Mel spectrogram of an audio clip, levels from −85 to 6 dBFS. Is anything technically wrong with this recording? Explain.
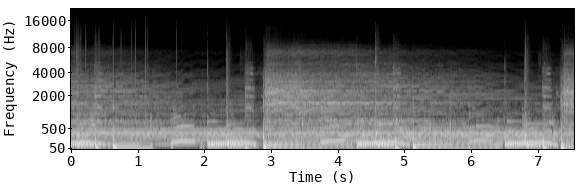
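Yes. From 0.06 to 1.60 s, a train of clicks, likely from interference or a faulty connection, adds about fifteen similar pops at an irregular 8.5 per second over the sound.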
